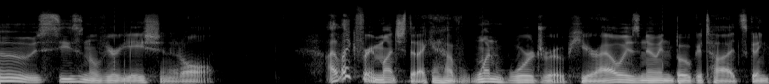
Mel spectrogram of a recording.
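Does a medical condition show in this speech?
No.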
